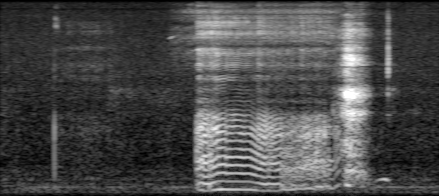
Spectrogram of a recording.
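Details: Sleeping soundly, owner unsure whether it is a stuffy nose or snoring: a single loud, buzzing snore with a rattling tone lasting about a second, then a short snort, in a quiet room; noisy snoring.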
